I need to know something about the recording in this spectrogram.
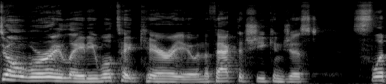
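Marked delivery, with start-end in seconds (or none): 0.0-2.0 loud, mocking, patronizing and protective tone. Describing how men in a movie treat a survivor: imitating a mocking reassurance.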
